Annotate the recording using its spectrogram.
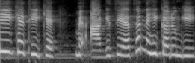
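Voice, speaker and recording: Over faint background music, a woman does a squeaky, cartoonish character voice at an extremely high pitch, keeping a moderate pace and very even loudness. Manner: cheeky, sly.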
